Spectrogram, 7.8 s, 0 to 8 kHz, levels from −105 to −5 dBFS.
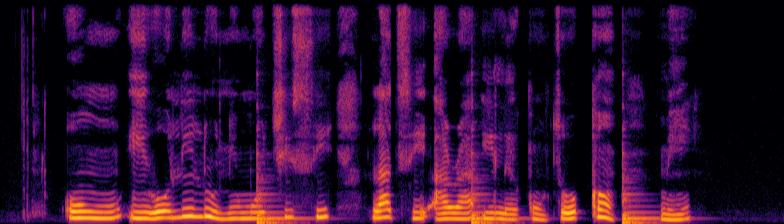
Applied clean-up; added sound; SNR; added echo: none; Bowed string instrument; 10 dB; none.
